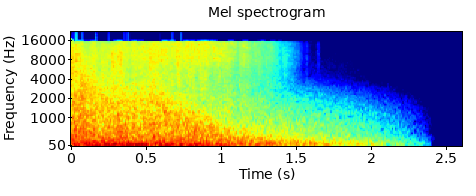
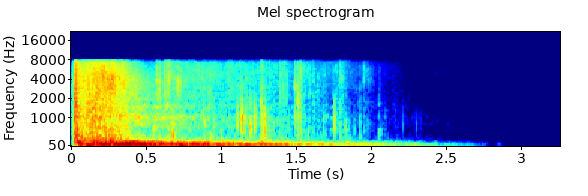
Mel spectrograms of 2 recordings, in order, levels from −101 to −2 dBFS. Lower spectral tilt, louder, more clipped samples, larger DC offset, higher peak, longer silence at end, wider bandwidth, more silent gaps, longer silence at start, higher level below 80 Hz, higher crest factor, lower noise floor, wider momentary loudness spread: about the same, -4.5 dB/octave vs -5 dB/octave; about the same, -13 LUFS vs -14 LUFS; neither; neither; about the same, 0 dBFS vs 0 dBFS; second, 0.7 s vs 1.4 s; first, 16 kHz vs 8 kHz; neither; about the same, 0 s vs 0 s; about the same, -18 dBFS vs -20 dBFS; about the same, 14 dB vs 16 dB; second, -43 dBFS vs -90 dBFS; about the same, 20 LU vs 21 LU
